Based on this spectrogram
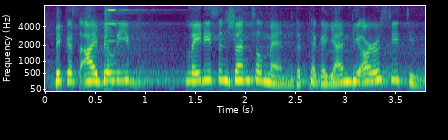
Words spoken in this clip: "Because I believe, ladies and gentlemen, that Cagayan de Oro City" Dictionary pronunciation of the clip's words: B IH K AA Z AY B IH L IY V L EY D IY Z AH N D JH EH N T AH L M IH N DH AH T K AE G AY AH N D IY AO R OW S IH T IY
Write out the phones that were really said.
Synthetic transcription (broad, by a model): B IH K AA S AY B IH L IY V L EY D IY S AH N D JH EH N T AH L M IH N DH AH T K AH G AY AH N D IY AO R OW S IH T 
